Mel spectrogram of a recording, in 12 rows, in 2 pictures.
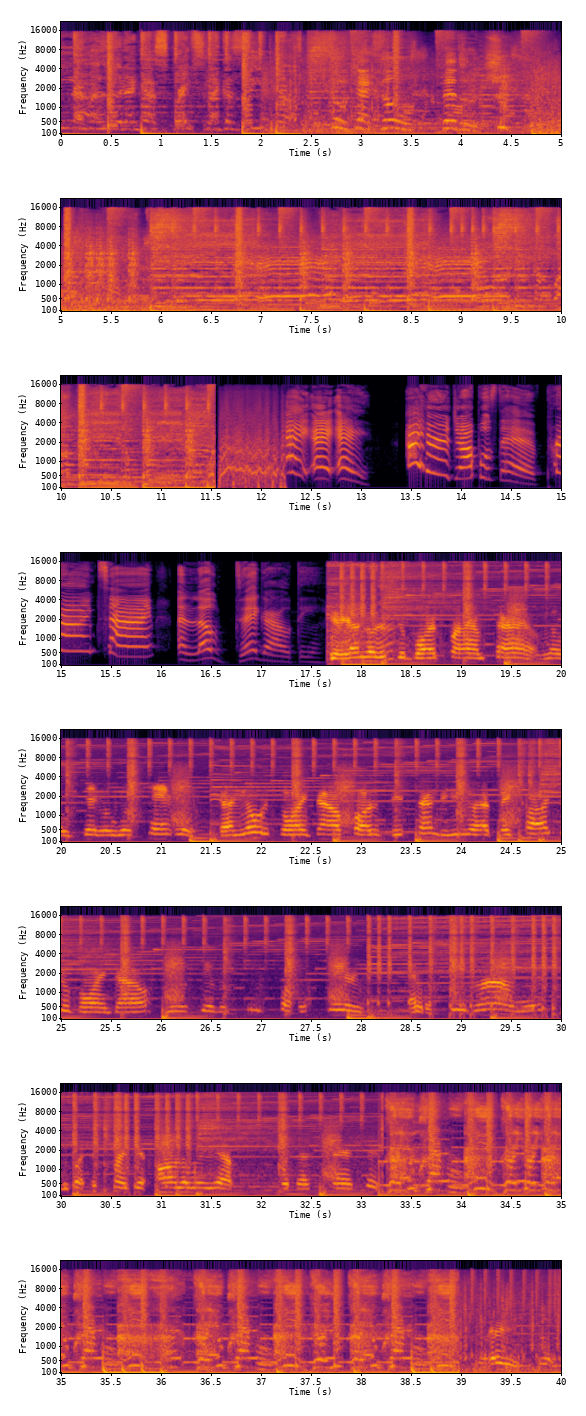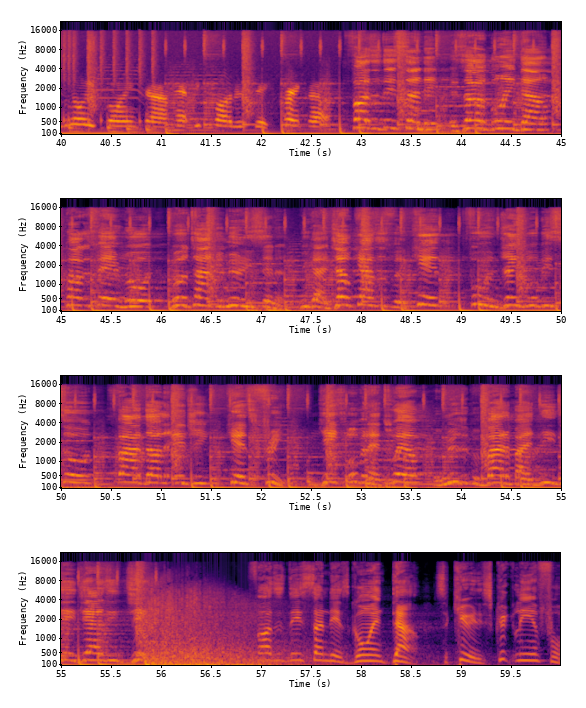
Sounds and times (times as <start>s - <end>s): Speech: 12.3s - 33.2s, 39.2s - 48.6s, 51.8s - 55.9s, 56.9s - 59.9s.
